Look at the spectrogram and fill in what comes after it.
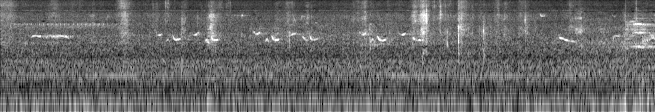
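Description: Small birds chirping repeatedly, short hooked notes coming every half second or so, with a few faint rustles, likely from the frost cloth being handled.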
